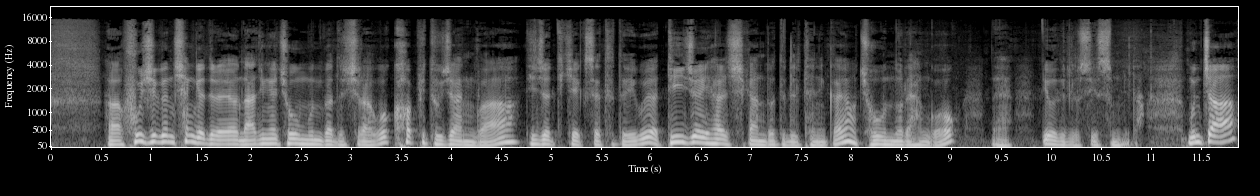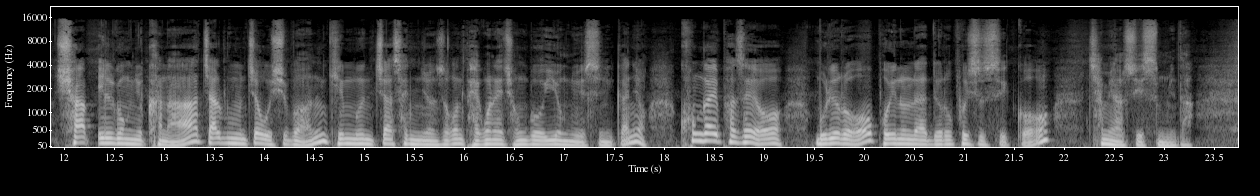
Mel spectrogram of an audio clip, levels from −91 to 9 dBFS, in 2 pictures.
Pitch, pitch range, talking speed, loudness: 115 Hz, 100-140 Hz, 300 characters per minute, -17 LUFS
